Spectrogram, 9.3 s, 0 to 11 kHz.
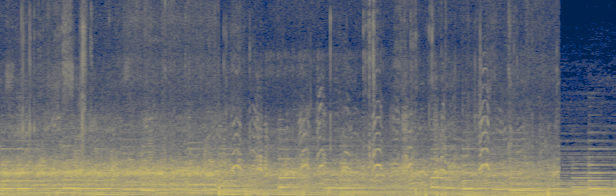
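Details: Snow geese (Anser caerulescens), a large flock on spring migration stopover at Middle Creek lake, central Pennsylvania, March 11: dense, unbroken chorus of high, nasal, barking honks as flocks return and land at dusk, faint background tones possibly music.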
